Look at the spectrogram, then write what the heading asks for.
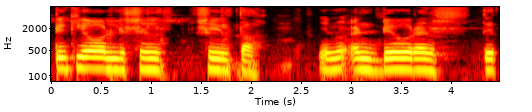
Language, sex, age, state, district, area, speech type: Punjabi, male, 45-60, Punjab, Hoshiarpur, urban, spontaneous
